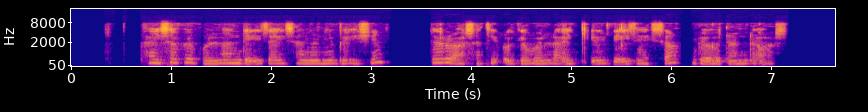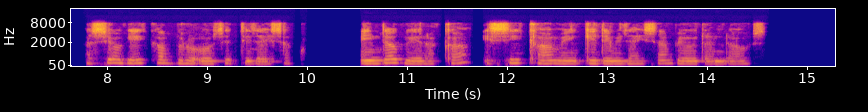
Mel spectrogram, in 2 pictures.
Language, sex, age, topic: Gamo, female, 25-35, government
